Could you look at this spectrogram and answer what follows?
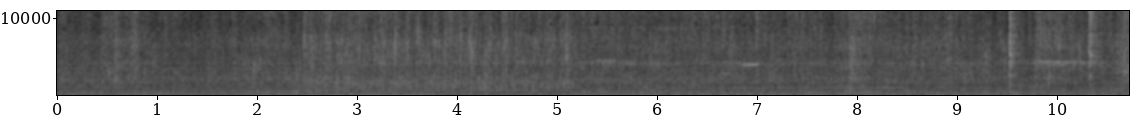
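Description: A pan of stew simmering on the stove, a steady bubbling hiss over a constant low hum. A ladle clicks against the metal pan a couple of times near the end.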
